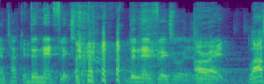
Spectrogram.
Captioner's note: laughs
